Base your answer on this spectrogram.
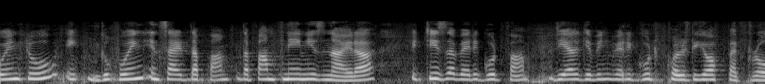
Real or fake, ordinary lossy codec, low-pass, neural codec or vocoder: fake; none; none; codec, 16 kHz, 1 kbps, X-Codec, WavLM features, trained on Multilingual LibriSpeech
